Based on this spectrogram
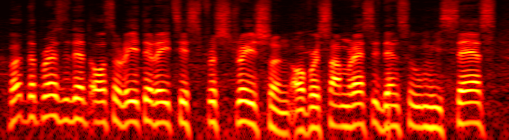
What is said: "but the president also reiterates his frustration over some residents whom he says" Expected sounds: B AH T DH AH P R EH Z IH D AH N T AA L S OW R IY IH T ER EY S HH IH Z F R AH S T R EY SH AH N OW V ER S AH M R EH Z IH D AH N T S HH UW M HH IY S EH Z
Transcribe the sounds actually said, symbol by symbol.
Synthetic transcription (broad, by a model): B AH T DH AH P R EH S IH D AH N T AA L S OW R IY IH T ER EY S HH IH S F R AH S T R EY SH AH N OW V ER S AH M R EH S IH D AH N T S HH UW M HH IY S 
